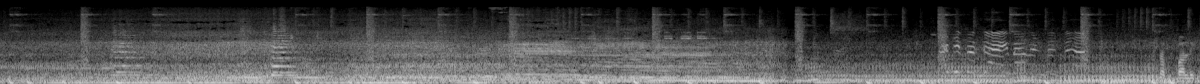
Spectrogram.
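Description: Motor vehicle engines running at a roadside. About five seconds in, one engine's pitch falls steadily over roughly three seconds.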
